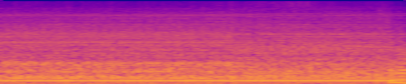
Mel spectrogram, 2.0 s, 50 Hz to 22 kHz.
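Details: Whisper Flo 2 hp pool pump with newly installed Sentry replacement motor, after priming and air bleed: steady even hum, constant tone, no rattle or grinding, spinning down smoothly; running normally.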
